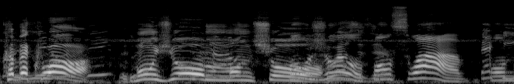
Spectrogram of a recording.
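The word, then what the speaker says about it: Québécois: Quebecois. Quebecois.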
